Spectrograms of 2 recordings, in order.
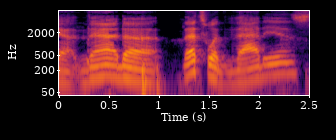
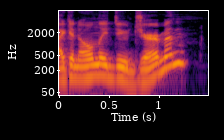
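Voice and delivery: ordinary talk

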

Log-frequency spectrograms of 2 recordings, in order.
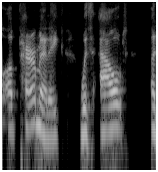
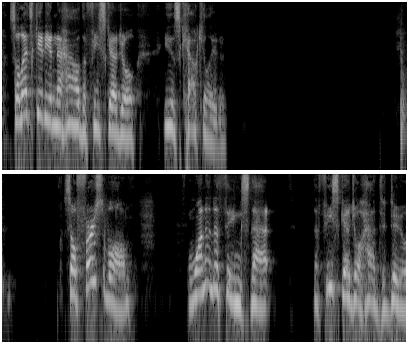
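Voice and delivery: voice giving out. Explaining to the folks listening, while losing voice. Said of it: "I'm losing my voice here, folks, as you can hear".

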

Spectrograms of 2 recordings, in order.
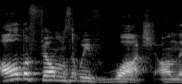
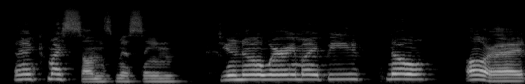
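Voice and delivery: flat deadpan with zero urgency, pitched up; 6 semitones higher, 6 dB quieter than usual. Quoting a woman in a script, mock-flat with no panic. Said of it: "there's no panic in the script or her voice or anything. She's just like".

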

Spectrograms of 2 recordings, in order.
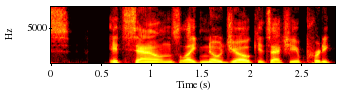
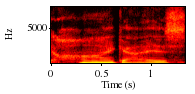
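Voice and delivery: mock depressed, maudlin tone, lower and quieter; 3 semitones lower, 10 dB quieter than usual. Imitating how the other speaker starts episodes: mock maudlin greeting. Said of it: "Almost, like, depressed".

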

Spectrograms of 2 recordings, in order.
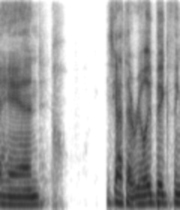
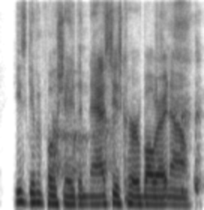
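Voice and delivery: usual speaking voice

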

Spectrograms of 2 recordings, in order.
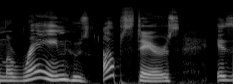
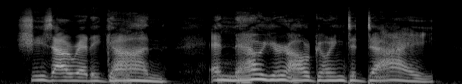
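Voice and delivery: swashbuckling pirate voice with drawn-out "die". Recapping a movie scene, quoting a woman answering Roger: pirate voice. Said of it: "That sounded more like a pirate".

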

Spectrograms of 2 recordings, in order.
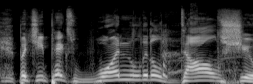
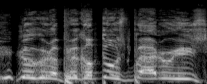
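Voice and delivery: play-acted, raised, high-pitched screamed yell; 7 semitones higher than usual. Retelling a man who tackled him and yelled at him, retelling a yell. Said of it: "he's yelling at me about those fucking batteries".

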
